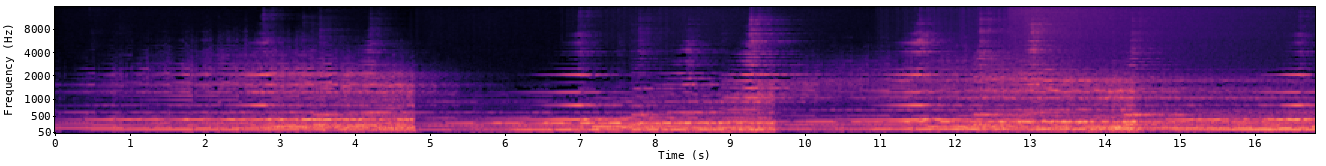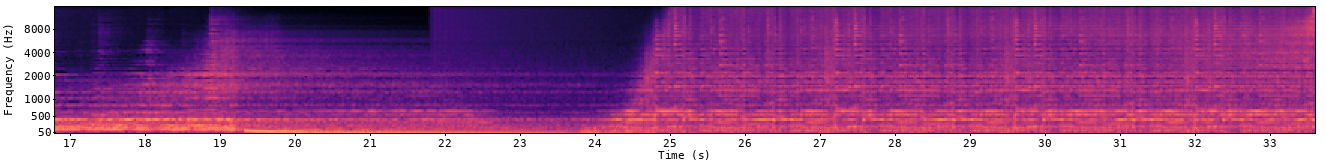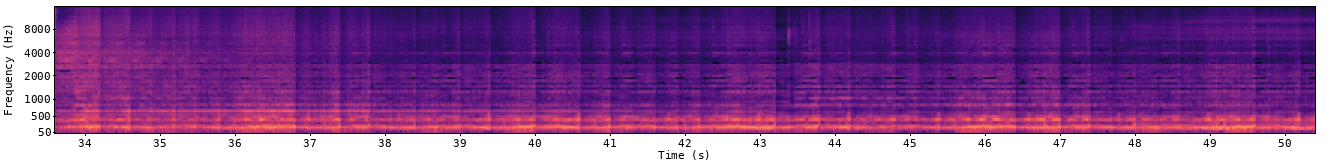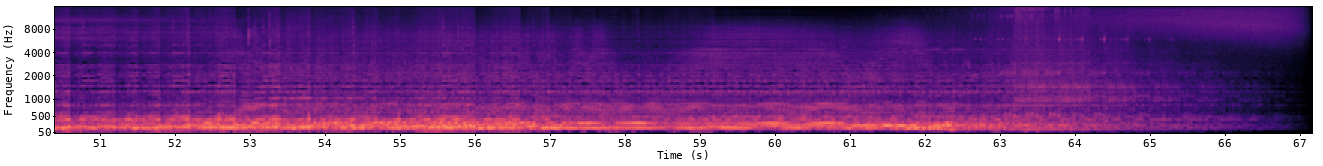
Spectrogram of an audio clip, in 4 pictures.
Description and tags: Nuclear Bass Drop Guitar Sample Experimental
